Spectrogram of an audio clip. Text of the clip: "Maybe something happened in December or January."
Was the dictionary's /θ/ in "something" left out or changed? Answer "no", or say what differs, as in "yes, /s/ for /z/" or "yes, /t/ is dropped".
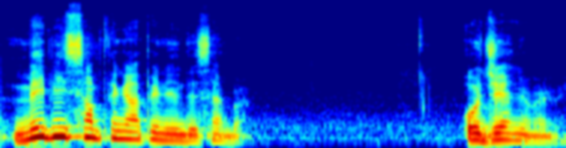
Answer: no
